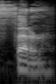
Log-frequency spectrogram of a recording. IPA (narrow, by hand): ˈfɛɾɹ̩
